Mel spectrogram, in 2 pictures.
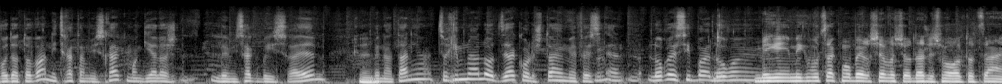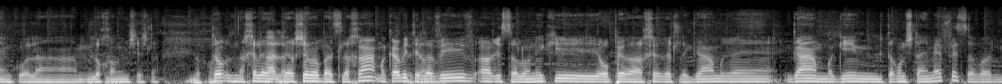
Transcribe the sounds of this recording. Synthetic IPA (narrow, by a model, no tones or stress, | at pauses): avo̞d̪at̪o̞vanit͡sχat̪hamisχakmaɡiallemisχakbeisʁae̞l | benat̪anjat͡sʁiχimlaːlo̞t̪zehako̞lʃtaimefesenloʁesibaloemimikvut͡sakmo̞beeʁʃe̞vaʃeod̪aːt̪liʃmo̞ʁalt̪o̞t͡saaimko̞lamlo̞χamimʃe̞jeʃla | t̪o̞vznaχelbeeʃe̞vabeat͡slaχamakabit̪e̞lavivaʁisalo̞nikʰio̞pe̞ʁaːχe̞ʁet̪le̞ɡamʁe̞ɡamːaɡiimit̪aʁonʃtaime̞fe̞saval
